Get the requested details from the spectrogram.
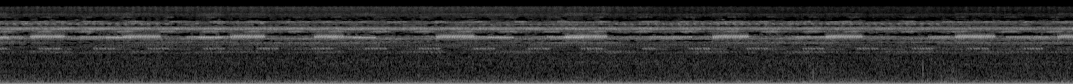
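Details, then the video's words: Crickets in a peaceful park at evening produce continuous high-pitched chirping, pulses recurring roughly every second above a steady shrill background trill. "Cricket Sounds in a Peaceful Park"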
